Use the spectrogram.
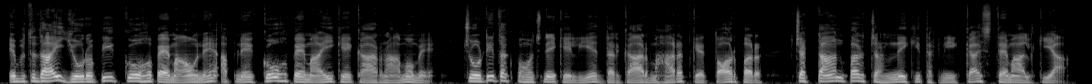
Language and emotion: Urdu, neutral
